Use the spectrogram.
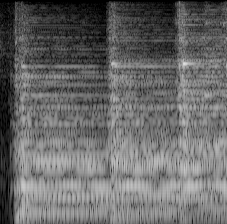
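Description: A strummed guitar chord with an added F sharp rings out, struck again twice at a steady interval, each strum sustaining brightly and close up with no talking.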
